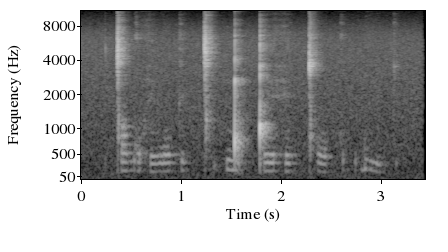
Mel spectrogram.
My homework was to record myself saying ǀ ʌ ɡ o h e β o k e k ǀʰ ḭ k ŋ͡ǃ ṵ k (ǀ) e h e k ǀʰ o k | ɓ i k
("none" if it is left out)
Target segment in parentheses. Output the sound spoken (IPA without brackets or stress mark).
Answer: ǃ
